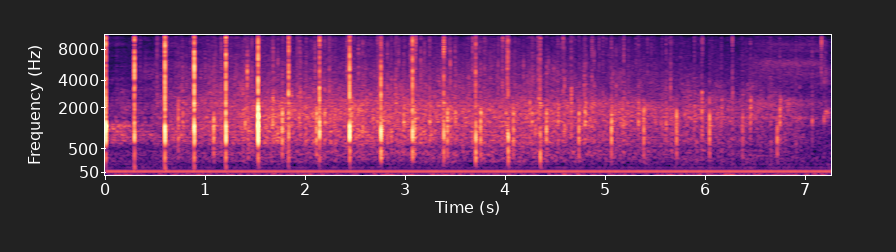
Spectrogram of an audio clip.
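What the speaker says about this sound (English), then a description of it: "So that's worth an applause." An audience at the Snow College 2022 commencement on the Richfield campus claps steadily under a low hum, with sharp individual claps standing out near the microphone against a softer, more distant wash of applause.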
